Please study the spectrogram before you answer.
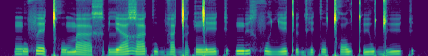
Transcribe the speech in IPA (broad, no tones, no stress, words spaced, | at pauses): mofɛǀʰo max | lʲa ʁa kubʱaɡ͡ǀakŋ͡ǀek | myxfo ʎetʼʏ ɡʱekoǀʰɔw tʼyw ɡ͡ǀyk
